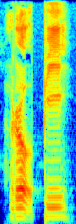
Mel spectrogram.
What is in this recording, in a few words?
"ropi", Apatani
